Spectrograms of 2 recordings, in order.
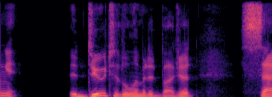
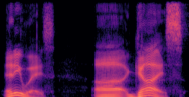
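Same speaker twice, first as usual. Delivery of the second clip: ordinary talk, nothing marked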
